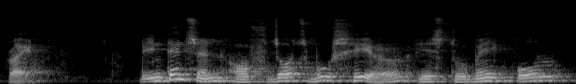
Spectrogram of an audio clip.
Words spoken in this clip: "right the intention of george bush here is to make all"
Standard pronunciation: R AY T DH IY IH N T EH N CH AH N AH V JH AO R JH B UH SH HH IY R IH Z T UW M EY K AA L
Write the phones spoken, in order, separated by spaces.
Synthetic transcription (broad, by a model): R AY T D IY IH N T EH N SH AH N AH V JH AO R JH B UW S HH IY R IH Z T UW M EY K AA L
